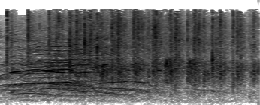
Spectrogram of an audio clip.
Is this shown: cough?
no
